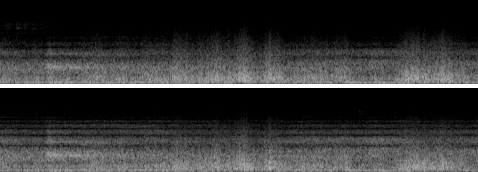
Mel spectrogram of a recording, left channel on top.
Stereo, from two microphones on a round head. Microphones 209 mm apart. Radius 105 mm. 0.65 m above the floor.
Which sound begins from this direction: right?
An aircraft, at 0.0 s.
